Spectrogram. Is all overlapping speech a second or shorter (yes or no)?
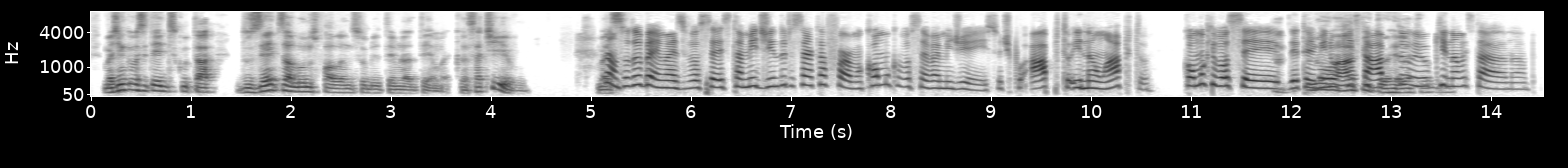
no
